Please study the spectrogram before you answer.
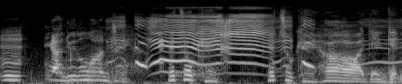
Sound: baby crying

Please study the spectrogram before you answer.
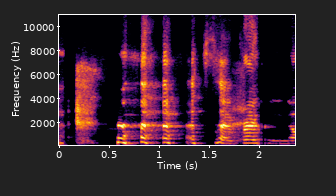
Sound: laughter

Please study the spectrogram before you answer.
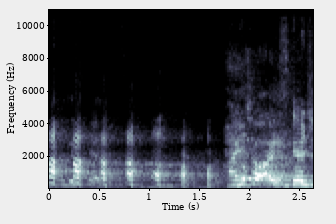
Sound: laughing

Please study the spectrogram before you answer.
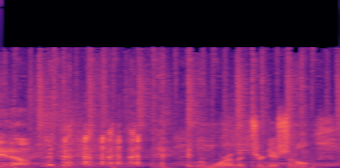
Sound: laughter

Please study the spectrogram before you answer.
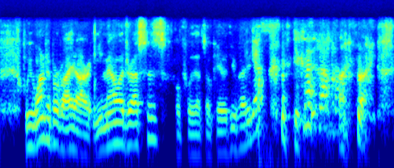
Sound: laughs

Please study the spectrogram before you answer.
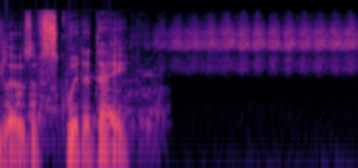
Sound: insects chirp

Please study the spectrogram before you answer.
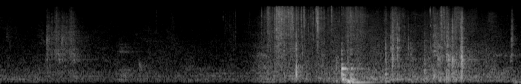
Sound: camera shutter clicks

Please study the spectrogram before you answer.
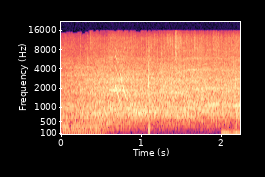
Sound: cheers and applause

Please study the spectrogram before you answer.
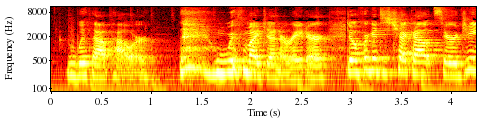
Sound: chuckles

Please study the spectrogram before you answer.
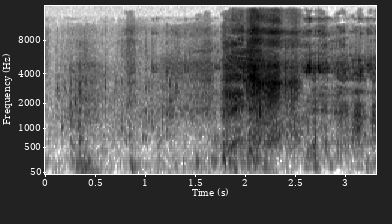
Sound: laughing

